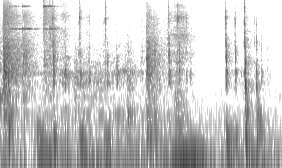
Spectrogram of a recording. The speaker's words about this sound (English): I will, and I'll use my mechanical keyboard for it.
